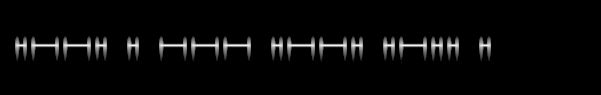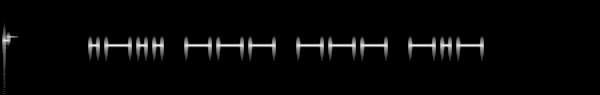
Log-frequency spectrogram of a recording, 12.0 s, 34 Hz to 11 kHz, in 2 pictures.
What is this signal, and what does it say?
Morse code, heard as a keyed tone, about 15 wpm, 700 Hz. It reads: PEOPLE LOOK
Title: Sets of 2 Words - New Word Drill - 15wpm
